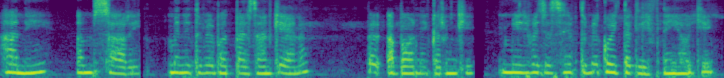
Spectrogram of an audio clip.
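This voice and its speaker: A woman's voice: high voice, little pitch movement, normal speed, mellow, no room sound, lightly acted. A woman voicing a heartbroken young wife who pleads tearfully and emotionally in a fan-dubbed romantic audio drama. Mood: subdued.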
